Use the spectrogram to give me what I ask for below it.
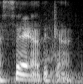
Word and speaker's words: sciatica: Yeah, sciatica.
